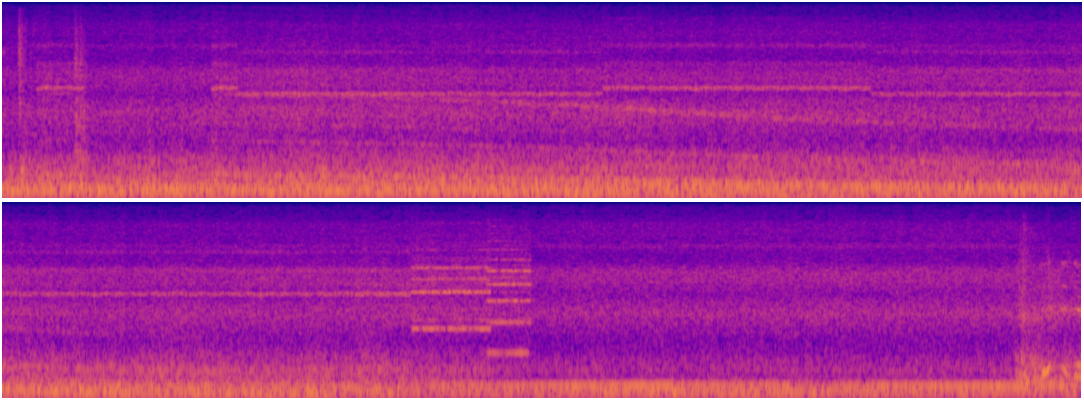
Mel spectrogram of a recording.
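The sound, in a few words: subway train running, train simulator game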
